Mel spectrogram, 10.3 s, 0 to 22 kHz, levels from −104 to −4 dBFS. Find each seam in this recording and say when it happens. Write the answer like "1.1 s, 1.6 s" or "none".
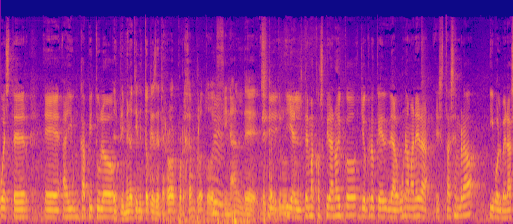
5.2 s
